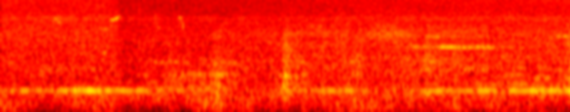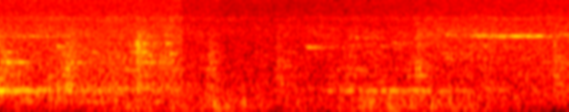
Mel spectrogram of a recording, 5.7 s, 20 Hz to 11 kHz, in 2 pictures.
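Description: Steam train of ex-Queensland Railways locomotive 218A heard at a distance: rumble and clatter of the train, with a steady high tone that breaks off and comes back.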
